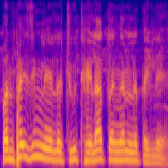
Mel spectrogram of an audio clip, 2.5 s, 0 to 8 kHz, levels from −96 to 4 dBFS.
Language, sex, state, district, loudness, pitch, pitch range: Wancho, male, Arunachal Pradesh, Longding, -17 LUFS, 160 Hz, 150-170 Hz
